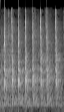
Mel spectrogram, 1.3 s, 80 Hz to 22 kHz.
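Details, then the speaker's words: 32-year-old Craftsman lawn tractor with 11 HP Briggs engine, fully charged battery and tight cables: sharp, even clicks six or seven a second with no cranking when trying to start; owner suspects a failing starter solenoid. "when we trying to start it seems like the Sol No Sol noid is going bad hear it"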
